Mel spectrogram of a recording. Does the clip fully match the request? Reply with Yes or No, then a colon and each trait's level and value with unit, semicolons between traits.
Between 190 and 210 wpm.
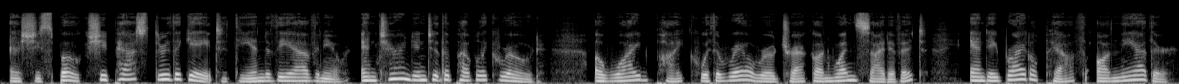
Yes: average, 200 wpm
